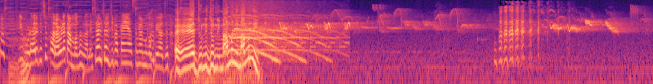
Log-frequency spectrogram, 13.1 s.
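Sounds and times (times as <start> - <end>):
birds chirping: 2.7 - 9.9.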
